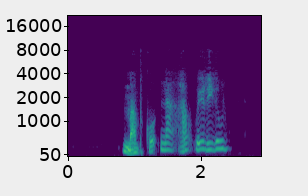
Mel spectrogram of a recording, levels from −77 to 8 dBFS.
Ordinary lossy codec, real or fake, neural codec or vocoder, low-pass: MP3, 32 kbps; fake; codec, 16 kHz in and 24 kHz out, 0.4 kbps, LongCat-Audio-Codec, four codebook decoder; 9.9 kHz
